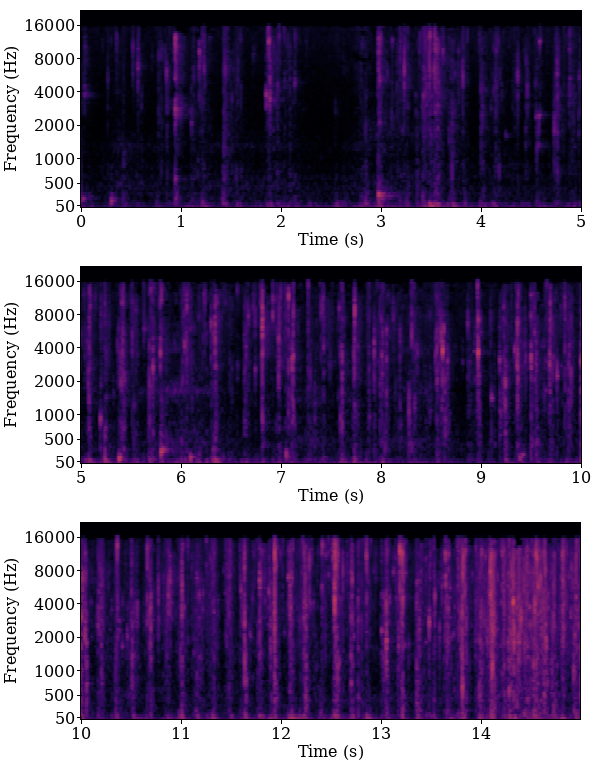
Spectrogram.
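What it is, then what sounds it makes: Partly filled plastic water bottle. A large clear plastic water bottle with a blue cap and label, partly filled with water, is held horizontally in both gloved hands and shaken so the liquid sloshes inside. The result is a quick, irregular run of sharp crackly clicks and taps over a low wash of sloshing, staying steady and growing slightly brighter and denser toward the end.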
